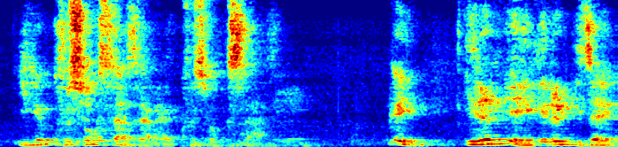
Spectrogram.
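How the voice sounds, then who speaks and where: A fairly high-pitched man speaks at a moderate pace. Audible room echo surrounds his voice. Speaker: seminary lecturer teaching preachers. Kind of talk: lecture. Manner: animated.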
